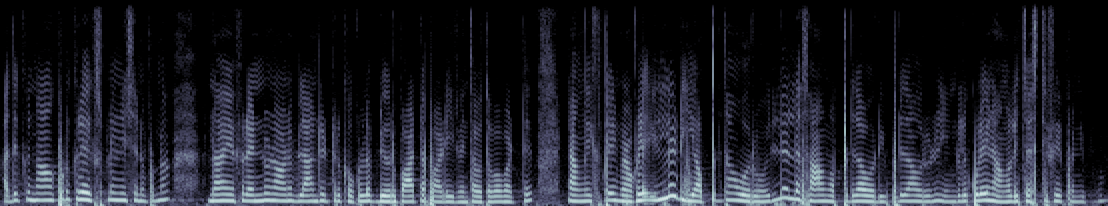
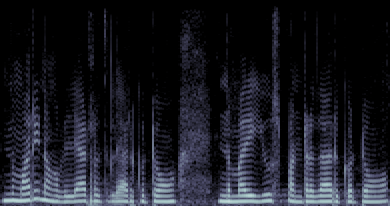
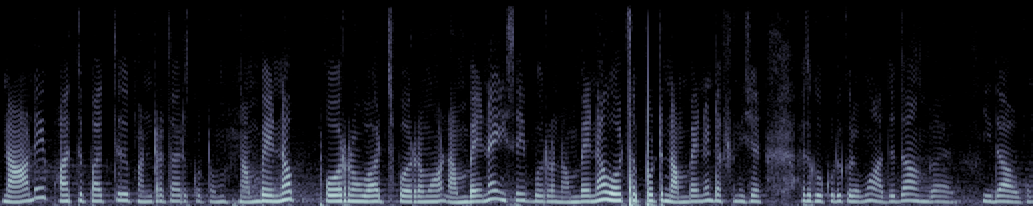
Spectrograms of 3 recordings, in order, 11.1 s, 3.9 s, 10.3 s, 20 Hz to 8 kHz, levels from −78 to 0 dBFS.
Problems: background sounds at intervals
